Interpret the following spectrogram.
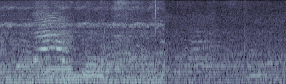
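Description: A high-pitched voice, like a child calling out, about half a second in, over a steady hum; the hum cuts off suddenly with a click just past a second in, leaving faint background voices.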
